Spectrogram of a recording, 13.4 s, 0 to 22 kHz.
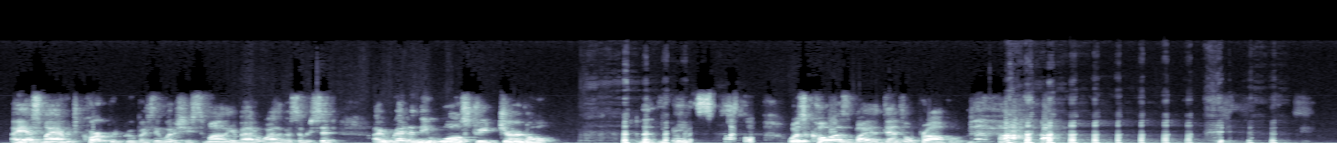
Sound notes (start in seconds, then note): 9.7 laughing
